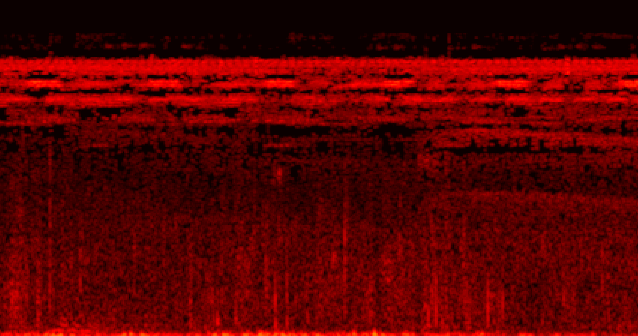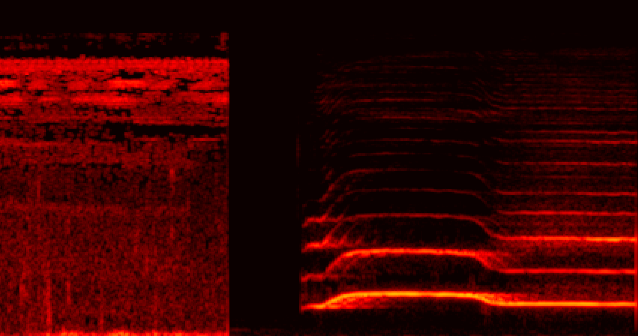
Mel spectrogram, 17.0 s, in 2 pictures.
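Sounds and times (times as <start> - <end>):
high-pitched insect chorus: 0.0 - 11.6.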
